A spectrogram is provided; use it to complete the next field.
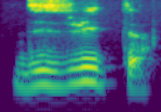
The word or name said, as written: dix huit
